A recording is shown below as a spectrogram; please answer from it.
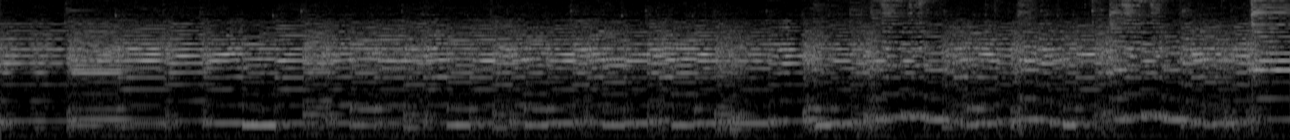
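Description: Electric guitar playing a legato run of hammer-ons and pull-offs: a steady stream of single notes moving up and down in small steps. The fretting hand's index finger mutes the strings behind the notes, so no open strings ring.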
